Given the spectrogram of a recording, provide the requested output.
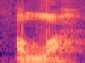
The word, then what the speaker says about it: Allah: Dibacanya tetap mengembalikan kepada diksi aslinya tulisan aslinya dalam bahasa Arab yaitu Allah.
